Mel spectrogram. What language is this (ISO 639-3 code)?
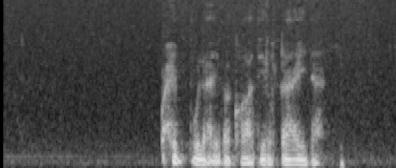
ara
